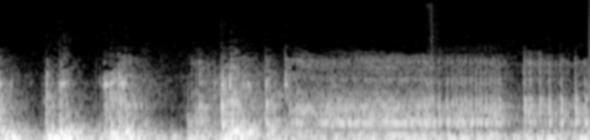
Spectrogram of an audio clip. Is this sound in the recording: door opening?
yes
